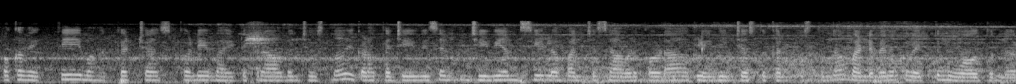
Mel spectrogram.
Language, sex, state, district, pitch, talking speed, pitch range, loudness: Telugu, female, Andhra Pradesh, Visakhapatnam, 190 Hz, 55 wpm, 185-200 Hz, -18 LUFS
